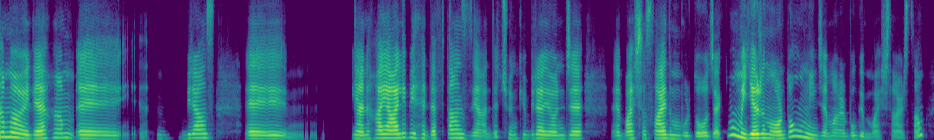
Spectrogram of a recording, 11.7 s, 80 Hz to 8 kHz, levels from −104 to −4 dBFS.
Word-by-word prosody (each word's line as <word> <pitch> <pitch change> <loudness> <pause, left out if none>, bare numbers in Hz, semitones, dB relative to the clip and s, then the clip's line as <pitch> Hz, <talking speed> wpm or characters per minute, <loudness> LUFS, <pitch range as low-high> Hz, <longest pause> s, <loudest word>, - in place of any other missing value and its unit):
Hem 275 0 +2
öyle 210 -5 +4
hem, 240 +1 -7
eee, 195 -2 -1 0.8
biraz, 230 +1 -3 0.4
emm, 190 -1 -2 0.6
yani 195 -1 +1
hayali 220 +3 +5
bir 240 -1 -3
hedeften 220 +2 -4
ziyade 175 -9 -9
çünkü 205 +4 -13
1 205 - -14
ay 200 -2 +1
önce, 195 +1 -2 0.4
eee, 185 0 -10
başlasaydım 200 -1 +1
burada 170 -1 -8
olacaktım 175 - -4
ama 315 -10 +5
yarın 225 0 +8
orada 200 +7 0
olmayacağım 195 - -5
eğer 160 -1 -11
bugün 180 -2 -11
başlarsam. 380 - -11
200 Hz, 135 wpm, -24 LUFS, 190-225 Hz, 0.8 s, yarın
